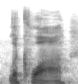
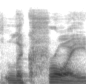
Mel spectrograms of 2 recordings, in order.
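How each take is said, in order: First: The name is said in a French-sounding way. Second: The name is said in a plain American way. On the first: The speaker calls it wrong. "not LaCroix ... the French sounding version" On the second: The speaker calls it right. "it actually is LaCroix"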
